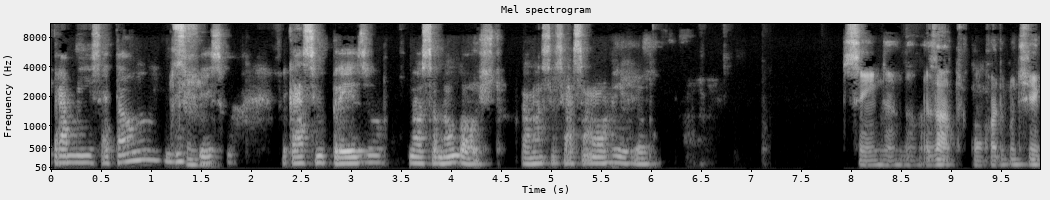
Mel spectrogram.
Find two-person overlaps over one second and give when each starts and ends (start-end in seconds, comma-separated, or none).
none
